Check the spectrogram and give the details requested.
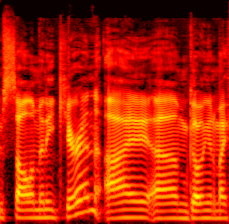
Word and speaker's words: Yi-Kieran: Solomon E. Kieran. That's how you pronounce that last name too.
